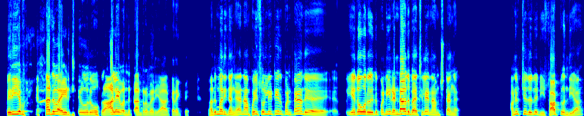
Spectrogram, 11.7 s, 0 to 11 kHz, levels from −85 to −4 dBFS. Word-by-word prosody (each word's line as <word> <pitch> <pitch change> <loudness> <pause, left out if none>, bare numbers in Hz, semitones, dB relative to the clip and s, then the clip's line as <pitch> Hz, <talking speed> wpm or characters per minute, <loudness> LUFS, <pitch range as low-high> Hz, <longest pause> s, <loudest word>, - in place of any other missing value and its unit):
பெரிய 220 +5 +4 0.6
அதுவாகிடுச்சு. 185 -8 +3 0.2
ஒரு 180 -1 -2 0.4
ஆளே 210 +2 +6
வந்துட்டான்ற 160 -2 -3
மாரியா 135 -2 -5 0.2
கரெக்ட். 150 +1 -8 0.5
அது 210 - -1
மாரி 225 -1 +2
தாங்க 155 -5 -1
நான் 205 - 0
போய் 220 +1 -2
சொல்லீட்டு 230 +3 -3
இது 230 - -7
பண்ட. 210 +1 -7 0.2
அது 200 -3 -1 0.9
ஏதோ 220 - +3
ஒரு 205 - +4
இது 210 - -5
பண்ணி 210 +3 -2
2ஆவது 235 +3 +6
பேட்ச்ல 190 +4 +1
என்ன 165 -3 -3
அனுப்பிச்சுட்டாங்க. 170 -1 -6 1.1
அனுப்பிச்சது 230 -2 -3
வந்து 215 +2 -3
நீ 140 - -8
சாப்பிட்டு 215 -1 +2
வந்தியா? 145 -2 -5
200 Hz, 150 wpm, -23 LUFS, 165-220 Hz, 1.1 s, ஆளே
